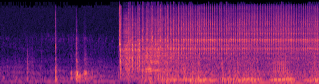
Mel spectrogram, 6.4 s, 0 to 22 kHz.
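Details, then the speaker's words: Mk1 Mini Moke, engine previously seized from sitting, first start: a few clicks and clunks, then it catches and settles into a steady, even run with a fast regular beat; sounds good. "Oh, okay. Oh, that was it? Yeah, of course. This thing sounds good."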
